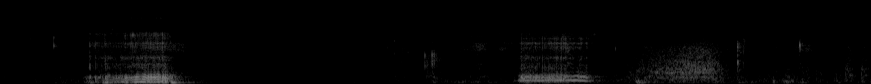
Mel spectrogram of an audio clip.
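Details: Snoring: two rough snores about four seconds apart, roughly 15 breaths a minute, with quiet gaps and soft room noise between them.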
